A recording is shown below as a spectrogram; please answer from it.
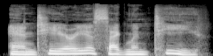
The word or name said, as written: anterior segment teeth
